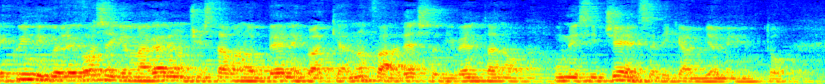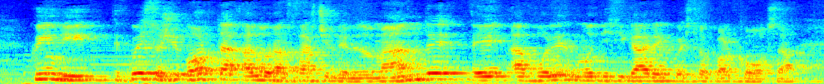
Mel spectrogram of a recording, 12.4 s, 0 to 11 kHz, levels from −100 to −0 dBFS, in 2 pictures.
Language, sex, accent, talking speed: Italian, male, native, 160 wpm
